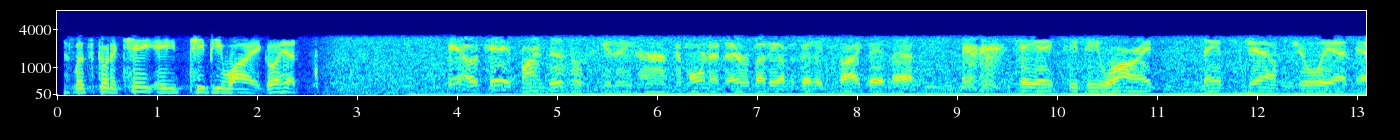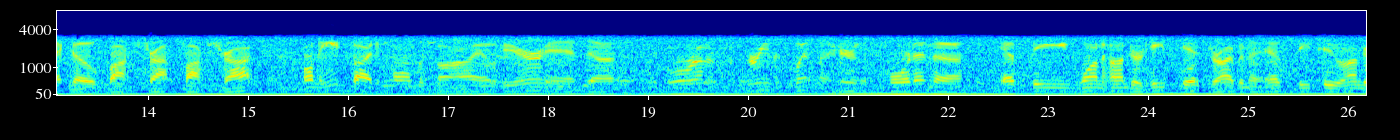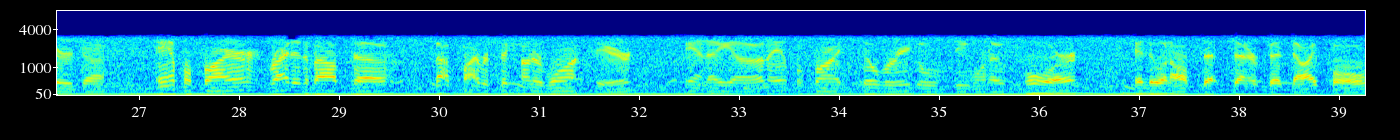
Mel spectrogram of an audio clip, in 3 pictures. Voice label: Heathkit SB-100 D-104 Mic & SB-200 Amp; Columbus, OH.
